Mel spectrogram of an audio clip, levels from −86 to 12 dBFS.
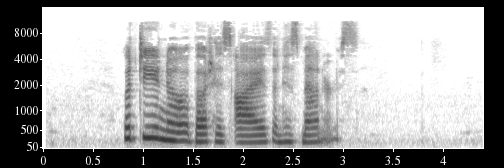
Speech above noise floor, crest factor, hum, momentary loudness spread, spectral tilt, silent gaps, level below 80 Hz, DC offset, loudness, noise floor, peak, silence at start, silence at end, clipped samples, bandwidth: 45 dB; 18 dB; none; 16 LU; -4.5 dB/octave; none; -62 dBFS; under 0.1%; -17 LUFS; -63 dBFS; -2 dBFS; 0.8 s; 1.3 s; under 0.1%; 11.5 kHz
